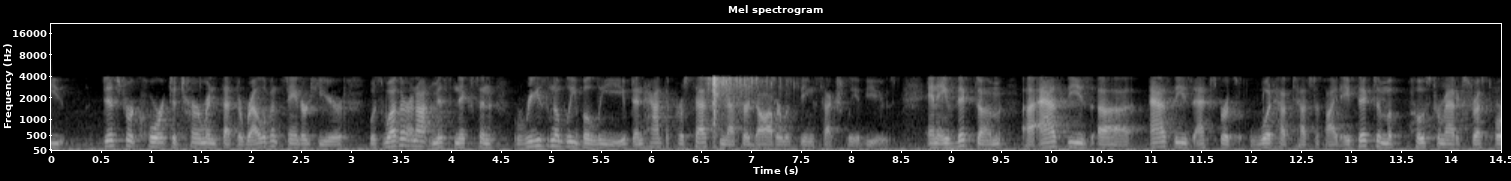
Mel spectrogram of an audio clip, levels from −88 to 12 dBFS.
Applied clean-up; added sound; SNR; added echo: none; Rattle (instrument); -2 dB; none.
